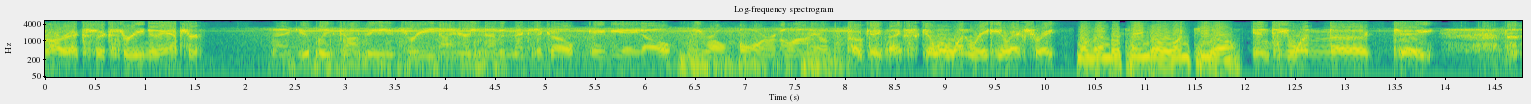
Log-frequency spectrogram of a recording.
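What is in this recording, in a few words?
lower sideband 7MHz; SSB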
